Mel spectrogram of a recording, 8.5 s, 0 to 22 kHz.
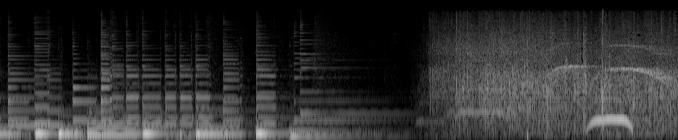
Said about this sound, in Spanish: Así van a estar aplaudiendo, no, mucho más en el Teatro Jorge Eliécer Gaitán, que le cabe, no sé, como 2,000 personas, ¿no? mil y piquito, ¿no?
